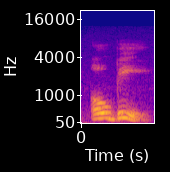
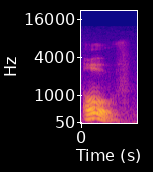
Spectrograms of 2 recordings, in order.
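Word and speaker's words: אוב: But the word ob, pronounced ov, actually means spirits of the dead.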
